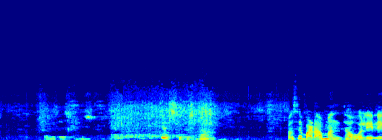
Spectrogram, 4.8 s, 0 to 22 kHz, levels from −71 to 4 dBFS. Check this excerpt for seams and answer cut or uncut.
cut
